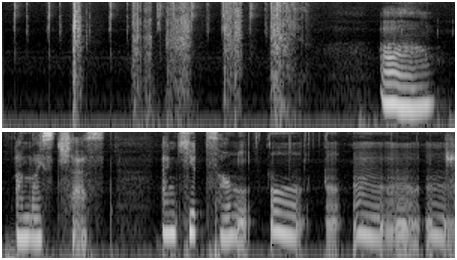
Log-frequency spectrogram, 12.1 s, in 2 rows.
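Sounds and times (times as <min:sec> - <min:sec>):
scissors cutting through clothing: 0:00.1 - 0:04.2
speech: 0:06.5 - 0:07.4, 0:08.2 - 0:12.0.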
